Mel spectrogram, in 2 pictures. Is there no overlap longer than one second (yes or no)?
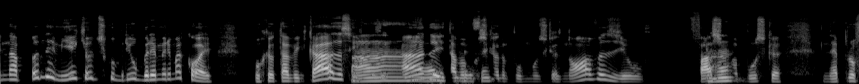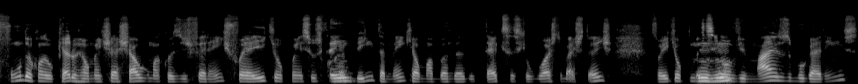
no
